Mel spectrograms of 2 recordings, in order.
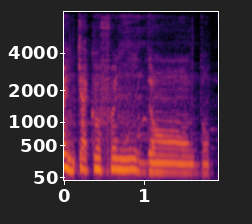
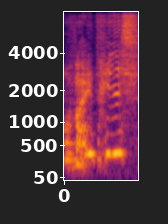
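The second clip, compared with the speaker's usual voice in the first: piercing squeaky creature voice, very high, very loud; 13 dB louder than usual. Describing the first voice one hears from a small creature, shrill high creature voice. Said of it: "un peu criarde, un peu aiguë comme ça, qui fait".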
